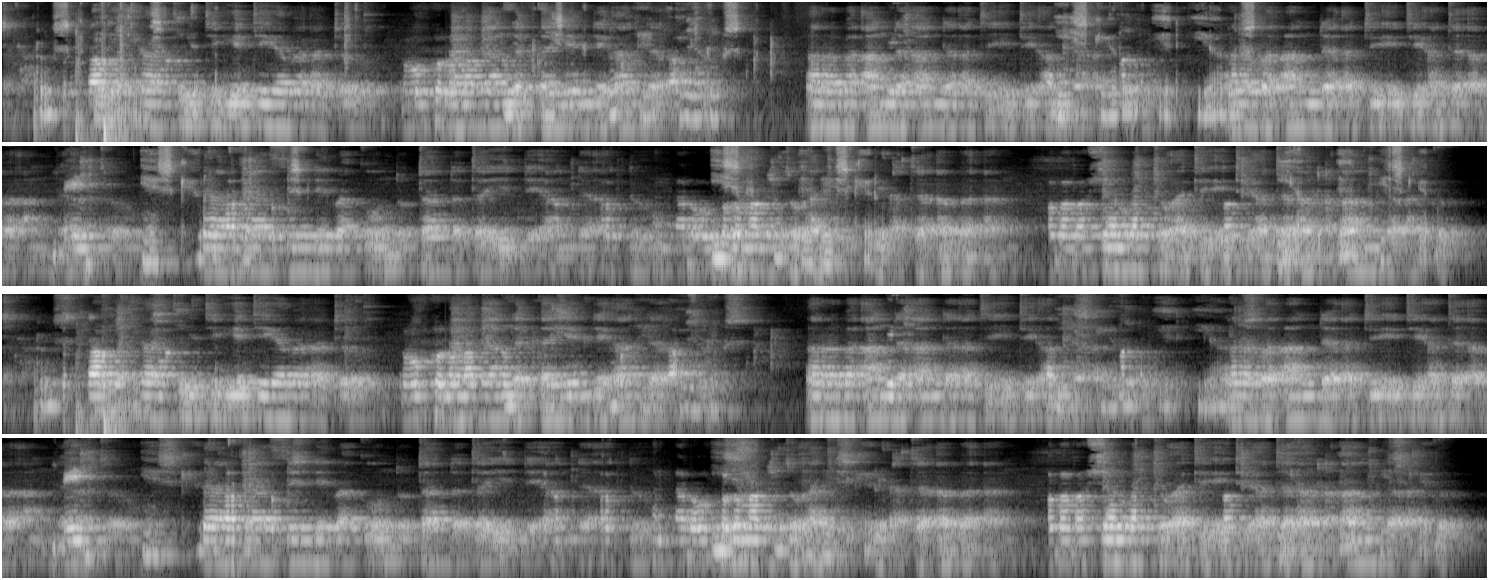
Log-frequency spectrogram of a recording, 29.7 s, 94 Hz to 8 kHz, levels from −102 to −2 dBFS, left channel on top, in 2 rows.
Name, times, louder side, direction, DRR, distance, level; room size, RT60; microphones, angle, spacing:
voice 1, 0.0-1.6 5.0-5.6 6.1-7.4 10.5-12.5 16.2-16.9 17.7-17.8 21.9-22.2 22.6-23.6 27.6-27.9 28.2-28.4 28.6-29.1, left 5 dB, 60° left, 10 dB, 0.3 m, -33 dB
voice 2, 1.1-3.7 4.4-7.1 8.0-11.0 11.4-11.5 12.2-16.2 16.8-21.4 22.1-24.9 25.8-29.3, right 1 dB, 5° left, -5 dB, 1.3 m, -30 dB
voice 3, 4.0-4.7 6.7-6.8 15.5-15.7 21.4-22.4 25.3-26.2 27.1-27.2, right 3 dB, 60° right, 5 dB, 0.6 m, -26 dB
8.6 x 3.0 x 3.7 m, 1.0 s
head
